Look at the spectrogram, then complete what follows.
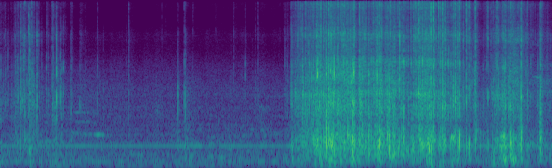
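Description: Clear plastic packaging crinkling as it is handled. It starts about three seconds in, after a quiet stretch with a faint steady hum, and lasts about two seconds.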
